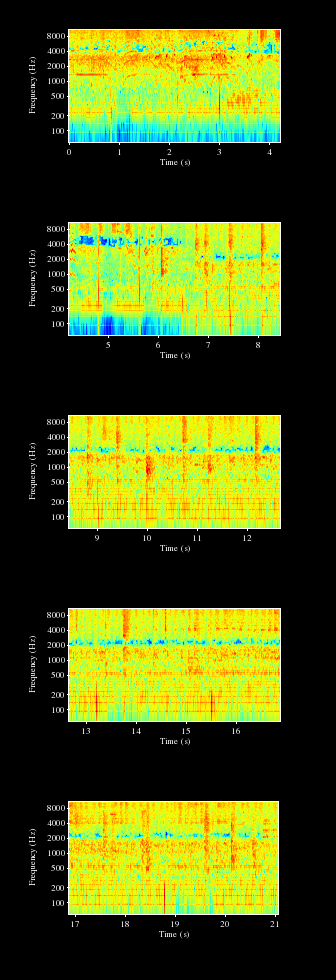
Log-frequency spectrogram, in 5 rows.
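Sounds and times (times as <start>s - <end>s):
machinery hum: 0.0s - 21.0s.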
